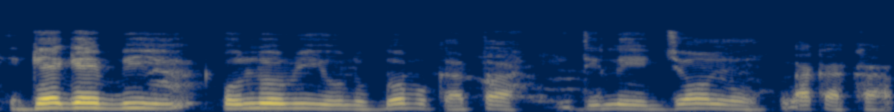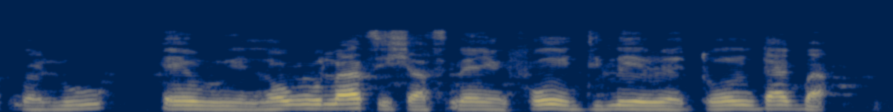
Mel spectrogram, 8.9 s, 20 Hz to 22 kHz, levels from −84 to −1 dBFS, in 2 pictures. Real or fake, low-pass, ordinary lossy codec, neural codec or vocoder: fake; 7.2 kHz; none; codec, 16 kHz, 4 kbps, FreqCodec, larger model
